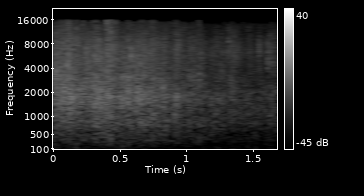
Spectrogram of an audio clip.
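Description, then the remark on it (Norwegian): Steady audience applause for a presenter being given a green T-shirt and a bouquet of flowers, a dense wash of many hands clapping at an even, sustained level throughout, fading only slightly toward the end, with no voices standing out. “En stor applaus till dig”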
